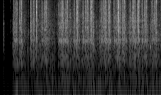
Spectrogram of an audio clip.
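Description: Typewriter sound effect: a fast run of key clacks, about seven a second.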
